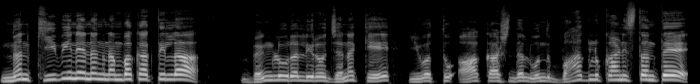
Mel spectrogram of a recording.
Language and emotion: Kannada, surprised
